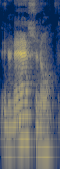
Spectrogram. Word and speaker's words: international: I say Inger okay international you hear the third syllable much more clearly than the other ones and that's the stressed syllable international there are some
